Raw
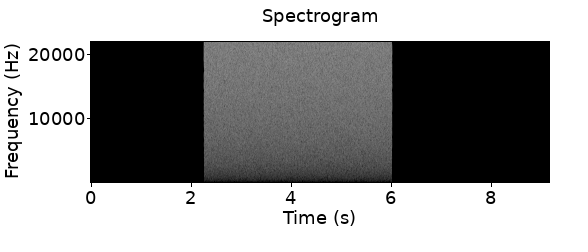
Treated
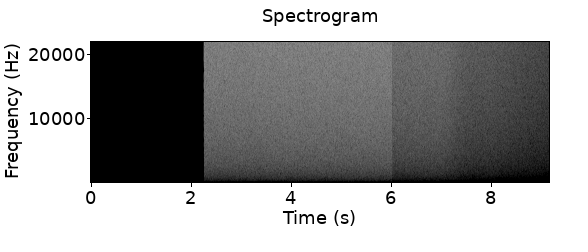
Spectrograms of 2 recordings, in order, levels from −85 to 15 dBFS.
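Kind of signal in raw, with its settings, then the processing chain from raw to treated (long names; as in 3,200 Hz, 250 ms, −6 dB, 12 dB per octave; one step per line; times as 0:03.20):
noise violet, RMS −24 dBFS 3.76 s
linear-phase brick-wall high-pass 190 Hz
low-shelf EQ 460 Hz −7 dB
feedback delay with all-pass diffusion 1,204 ms, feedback 40%, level −7 dB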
